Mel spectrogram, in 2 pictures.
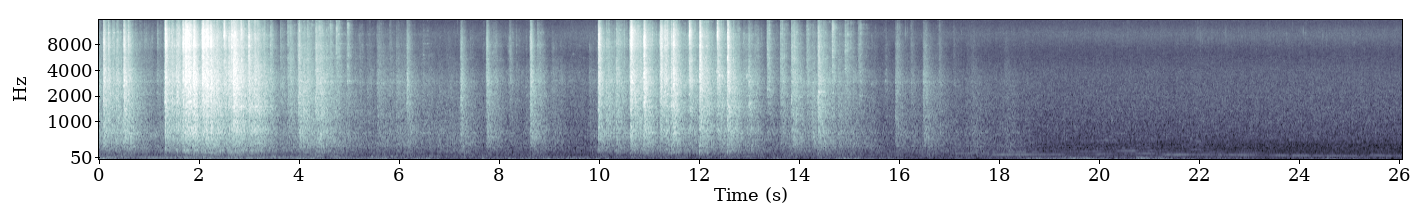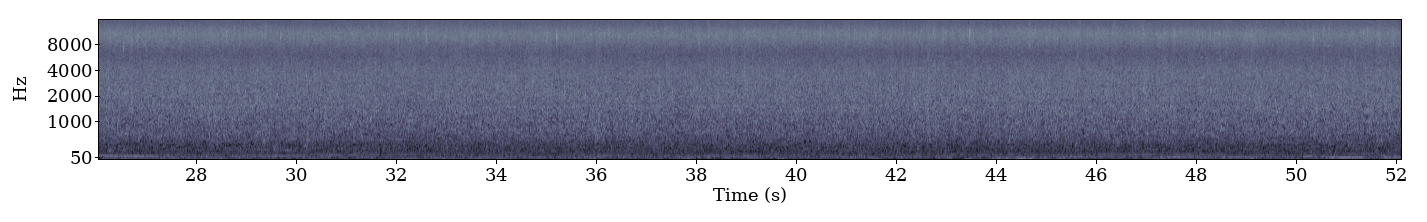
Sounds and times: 0.0s cars pass occasionally over the nearby metal bridge 52.1s
0.0s river 52.1s

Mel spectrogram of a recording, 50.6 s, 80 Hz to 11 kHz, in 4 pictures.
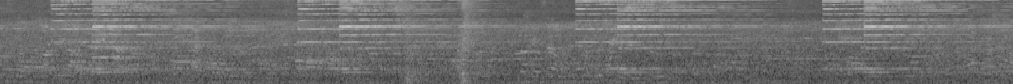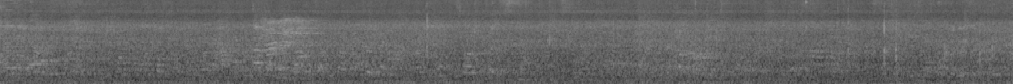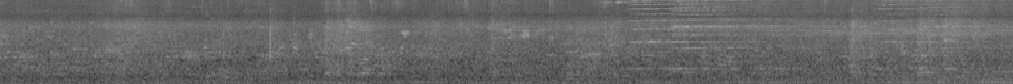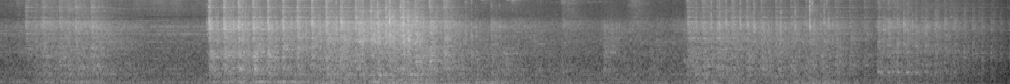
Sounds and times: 0.0s Ticket counter sound 13.4s
0.0s Convenience store sound 13.5s
28.8s Convenience store sound 50.2s
30.0s Ticket counter sound 44.6s

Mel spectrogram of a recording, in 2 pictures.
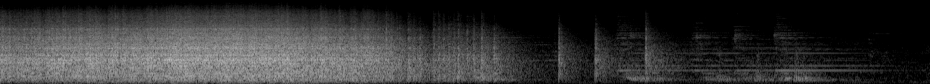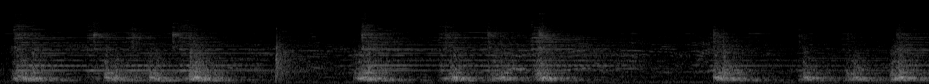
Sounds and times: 0.0s Traditional festival parade 8.7s
9.3s Traditional festival parade 15.4s
16.4s Traditional festival parade 18.5s

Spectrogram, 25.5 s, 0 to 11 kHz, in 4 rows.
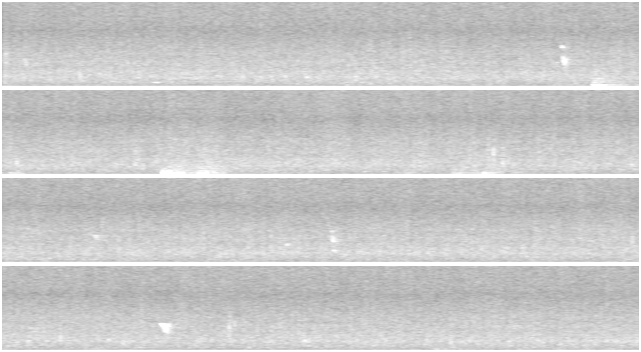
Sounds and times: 0.0s water 25.4s
3.7s Track construction 13.0s
5.4s Birds call 6.4s
20.6s Birds call 21.6s

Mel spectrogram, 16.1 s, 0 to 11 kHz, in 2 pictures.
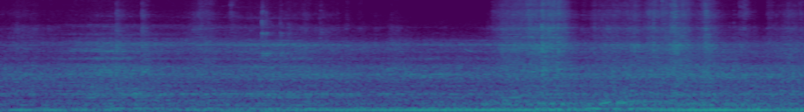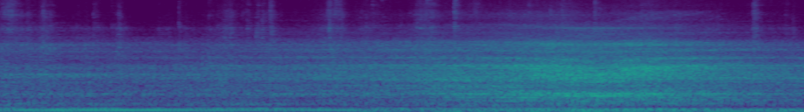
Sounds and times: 0.0s traffic resonate throughout the fence 16.0s
4.8s tree branches brushing against it 14.0s

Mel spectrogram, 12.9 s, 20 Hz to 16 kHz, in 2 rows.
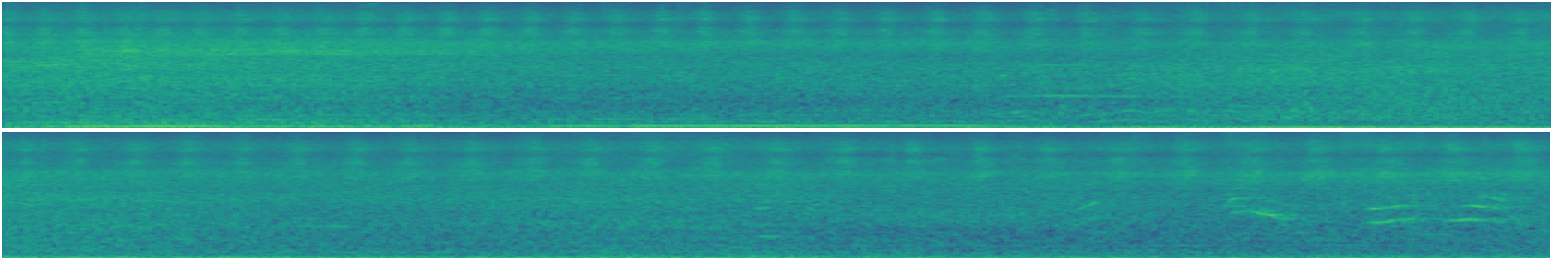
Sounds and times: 0.0s Traffic Sound 12.9s

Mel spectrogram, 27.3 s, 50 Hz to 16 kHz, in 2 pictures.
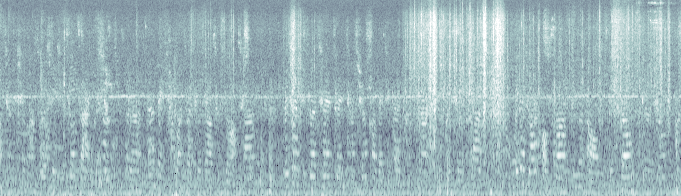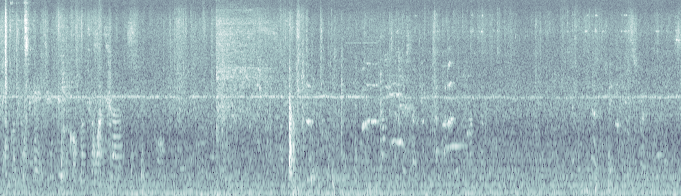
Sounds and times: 0.0s On the train 27.2s

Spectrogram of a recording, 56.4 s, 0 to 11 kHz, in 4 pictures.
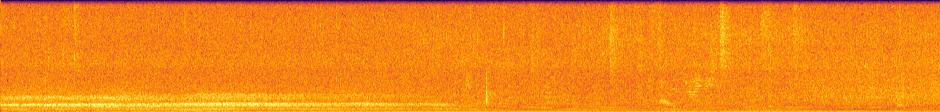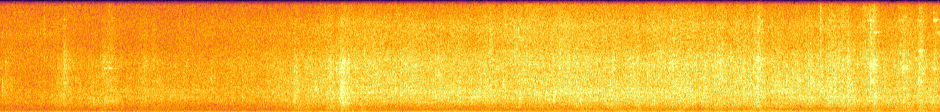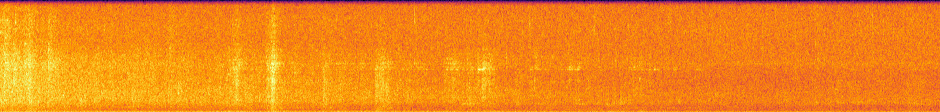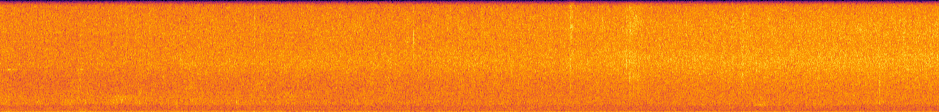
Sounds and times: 0.0s Glider pilots take off 43.5s
0.0s take off and land small aircraft 56.3s
18.4s cable winch 42.5s

